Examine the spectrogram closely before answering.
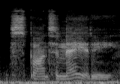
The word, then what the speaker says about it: spontaneity: Oftentimes when I don't know what a word is pronounced, I get to look at how it's pronounced and what it even means. Spontaneity.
